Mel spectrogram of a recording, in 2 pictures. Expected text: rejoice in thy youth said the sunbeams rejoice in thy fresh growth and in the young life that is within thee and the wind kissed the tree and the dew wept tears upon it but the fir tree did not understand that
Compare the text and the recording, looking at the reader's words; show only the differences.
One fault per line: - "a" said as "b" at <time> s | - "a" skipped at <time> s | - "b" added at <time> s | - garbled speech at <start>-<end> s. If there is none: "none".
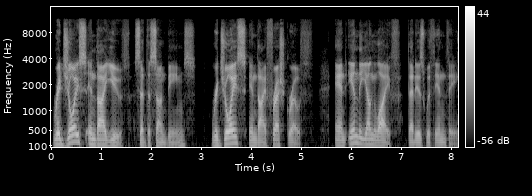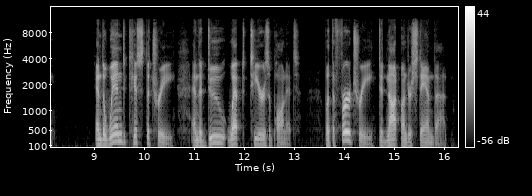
none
